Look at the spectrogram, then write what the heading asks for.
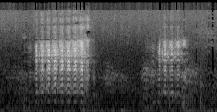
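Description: A goat lets out a harsh, quavering scream lasting nearly a second, pulsing rapidly like a shaky bleat. After a short pause a second, briefer scream follows in the same trembling style.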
